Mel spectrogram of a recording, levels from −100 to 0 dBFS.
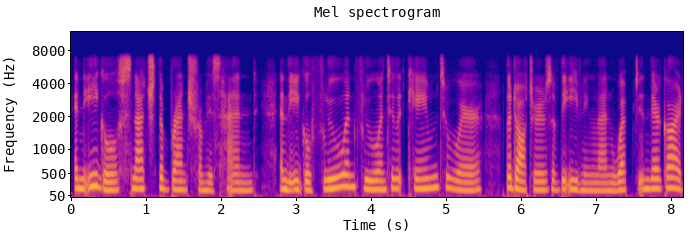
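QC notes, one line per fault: No faults to note in this clip.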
